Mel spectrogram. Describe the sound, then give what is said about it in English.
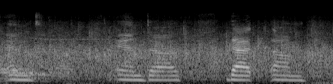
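Applause at Lugar campaign headquarters on an election night, a steady bed of clapping running beneath a person talking for the full few seconds. “Yeah, and we're hearing the applause there at Lugar headquarters.”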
